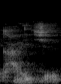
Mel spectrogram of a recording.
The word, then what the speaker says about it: 海住: 身なのに海に住むと書いて怪獣でございます。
